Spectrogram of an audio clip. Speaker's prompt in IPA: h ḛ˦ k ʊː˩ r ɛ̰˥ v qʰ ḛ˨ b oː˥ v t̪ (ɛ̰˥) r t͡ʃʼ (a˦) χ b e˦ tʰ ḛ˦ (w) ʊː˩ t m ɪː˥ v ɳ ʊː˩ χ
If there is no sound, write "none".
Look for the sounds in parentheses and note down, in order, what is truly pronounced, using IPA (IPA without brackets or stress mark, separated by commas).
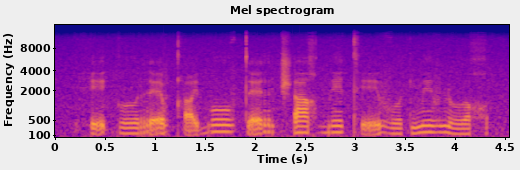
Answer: ɛ̰˥, a˦, v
